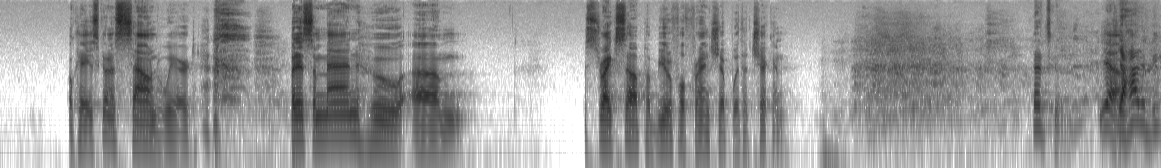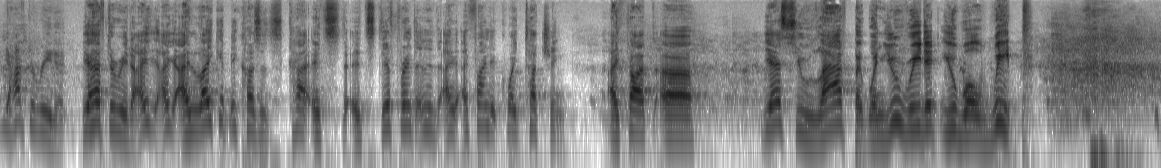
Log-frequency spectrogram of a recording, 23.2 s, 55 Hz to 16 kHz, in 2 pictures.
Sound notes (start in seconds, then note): 8.3 laughter; 17.2 chuckle; 21.1 laughter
